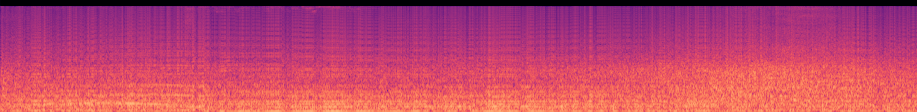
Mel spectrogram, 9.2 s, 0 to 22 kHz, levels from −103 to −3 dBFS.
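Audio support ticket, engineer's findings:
Buffer tearing, throughout. Robotic buzz at 345 Hz that is present only while sound plays. Writer and hardware read pointer have drifted, so about a third of each period replays audio roughly 5 ms stale. This fits a 128-sample buffer. Waveform shows hard splices every period. Spectrogram shows a 345 Hz comb over the signal.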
